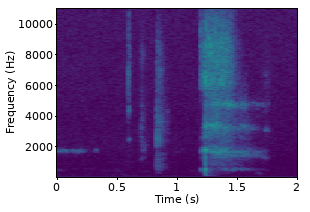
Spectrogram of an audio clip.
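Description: A person's short, sharp burst of breath a little over a second in, fading quickly, after a few faint mouth clicks.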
